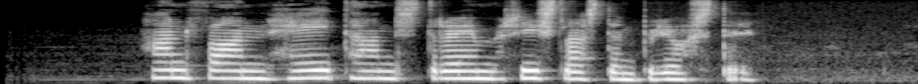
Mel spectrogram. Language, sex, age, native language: Icelandic, female, 12, Icelandic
